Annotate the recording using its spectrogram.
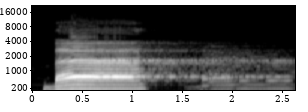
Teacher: ঠোটটা স্বাভাবিক অবস্থায় থাকবে এবং এক আলিফ টান হবে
